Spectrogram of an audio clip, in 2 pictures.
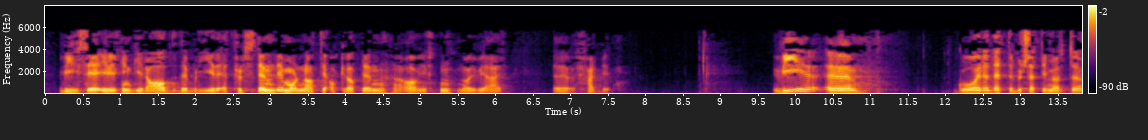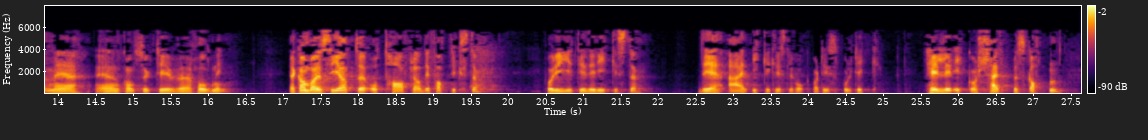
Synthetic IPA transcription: ʋɪseːɾɪʋɪlkənɡɾɑːd̪d̪ɛblɪɾɛt̪fʉlst̪ɛnd̪ɪmɔɳɑt̪ʰɪlʔɑ̰kːʉɾɑt̪̚d̪ɛnɑ̰ːʋjɪft̪nnɔɾʋɪæɾ | fæɖɪ̰ | ʋɪ | ɡoːɾd̪ɛt̪ːəbʉd̪ʂɛt̪ːɪmøːt̪əmɛɛnkʰɔnst̪ɾʉk̚t̪ʰiːʋhɔld̪nɪŋ | jæɪkʰɑnbɑːɾəsiːɑt̪ɔt̪ʰɑːfɾɑd̪ɛfɑt̪ːɪkst̪ə | fɔɾɔjiːt̪ʰɪd̪ɛɾiːkəst̪ə | d̪ɛæɾɪkːəkʰɾɪst̪lɪfɔlkə̥pɑʈiːspʰʊlɪt̪ʰɪkː | hɛlːəɾɪkːəɔʂæɾpəskɑt̪ːn̩

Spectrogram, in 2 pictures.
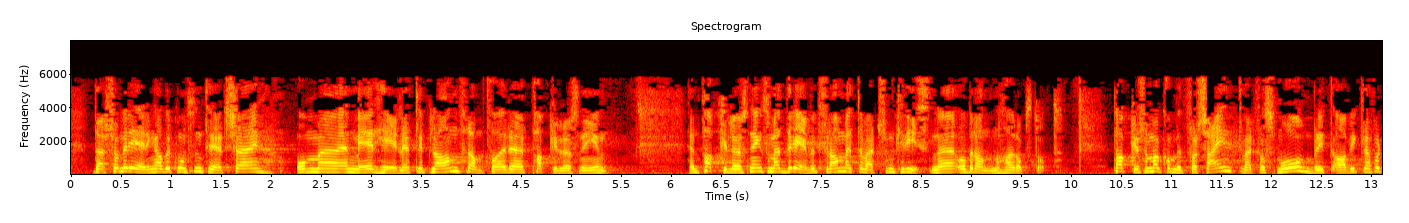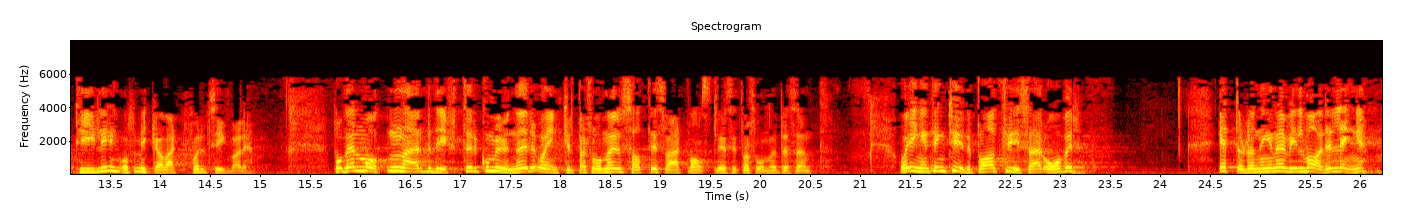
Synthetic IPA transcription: d̪æʂɔmɾɛjeːɾɪŋəhɑd̪ːəkʊnsənt̪ʰɾeːʈʂæɪɔmɛnmeːɾɦeːlheːt̪lɪpʰlɑːnfɾɑmfɔɾpʰɑkːəløːsnɪŋən | ɛnpʰɑkːəløːsnɪŋsɔmæɖ̪ɾeːʋət̪fɾɑmːɛt̪ːəɾʋæʈːsɔmkʰɾiːsənəɔbɾɑnːənəɦɑɾɔpst̪ɔ̰t̪ːpʰɑkːəʂɔmhɑɾkʰɔmːət̪fɔʂæɪnt̪ʋæʈːfɔʂmoːblɪt̪ːɑːʋʋɪklɑfɔʈʰiːlɪɔsɔmɪkːəhɑɾʋæʈːfɔɾʉt̪siːɡ̚bɑ̰ːɾʔə̰ | pʰɔd̪ɛnmoːt̪n̩æɾbəd̪ɾɪft̪əɾkʰʊmʉːnəɾɔɛŋkəlt̪̚pʰæʂuːnəɾsɑt̪ːɪsʋæːʈʋɑnskəlɪəsɪt̪ʉɑʂuːnəɾpʰɾɛsɪd̪ɛnt̪ | ɔɪŋːənt̪ɪŋt̪ʰyːd̪əɾpɔɑt̪kʰɾiːsəæɾoːʋəɾ | ɛt̪ːəɖœnɪŋənəʋɪlʋɑːɾəlɛŋːə

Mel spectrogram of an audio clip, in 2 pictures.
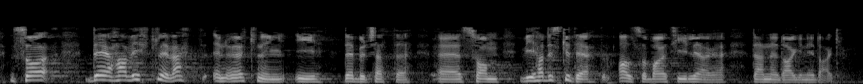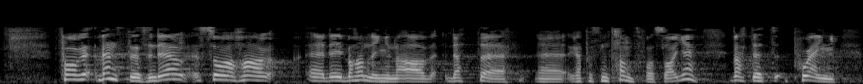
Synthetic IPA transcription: sɔd̪ɛɦɑɾʋɪʁkəlɪʋæʁt̪ɛnøːknɪŋɪd̪ɛbʉd̪ʂɛt̪ʰːə | sɔmʋɪɦɑɖɪskʉt̪ʰeːʁt̪ɑlt̪sɔbɑːɾət̪ʰiːd̪lɪəɾəd̪̥ɛnːəd̪ɑ̰ːɡənɪd̪ɑ̰ːɡ | fɔɾʋɛnst̪əɾəs̬ɪnd̪eːlsɔɦɑɾd̪ɛɪbəɦɑnd̪lɪŋənɑʋd̪ɛt̪ːə | ɾɛpɾəsnt̪ʰɑnt̪fɔslɑːɡə | ʋæʁt̪ɛt̪pʰʊɛŋː

